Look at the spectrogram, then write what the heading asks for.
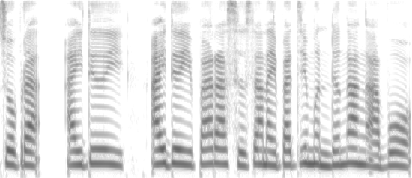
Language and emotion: Bodo, neutral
